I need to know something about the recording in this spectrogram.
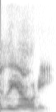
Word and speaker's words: Leone: Of course, I'm talking about Rob Keister and Dana Leone from, am I pronouncing it right? Is it Leone or Leone?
